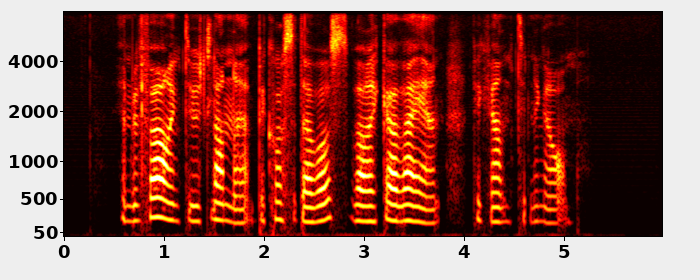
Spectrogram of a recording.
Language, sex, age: Norwegian, female, 20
